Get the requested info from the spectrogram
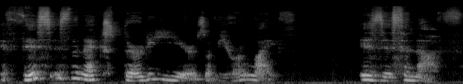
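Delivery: imitated whispered voice. Retelling the question an inner voice asked: retelling a whisper. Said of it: "the voice asked me clearly in a whisper".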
